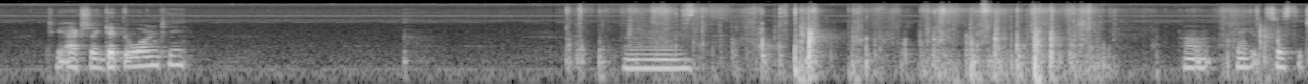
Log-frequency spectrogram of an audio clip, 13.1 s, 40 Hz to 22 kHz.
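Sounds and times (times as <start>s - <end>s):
packaging rustling and crinkling: 5.6s - 11.2s.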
